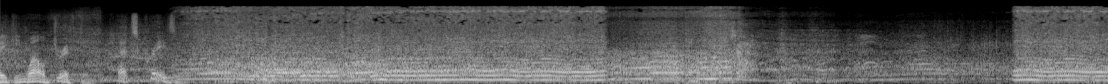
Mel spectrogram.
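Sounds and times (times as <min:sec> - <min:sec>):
car engine at high revs: 0:00.0 - 0:11.0.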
